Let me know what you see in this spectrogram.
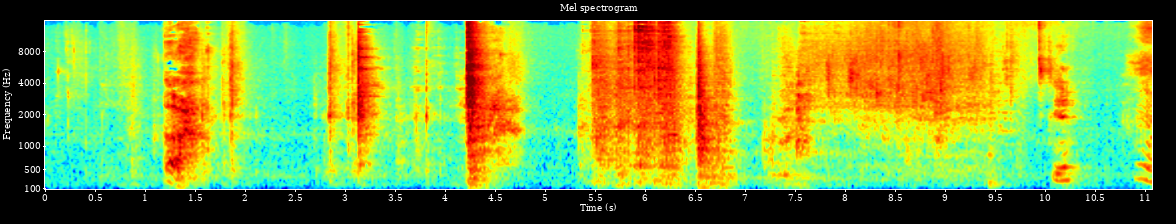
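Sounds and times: metal pan clattering and scraping: 0:05.4 - 0:07.8.

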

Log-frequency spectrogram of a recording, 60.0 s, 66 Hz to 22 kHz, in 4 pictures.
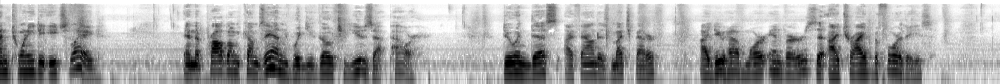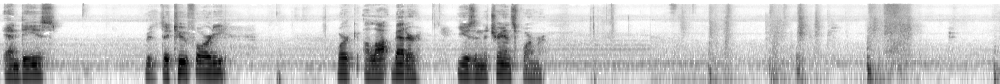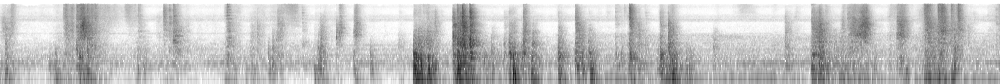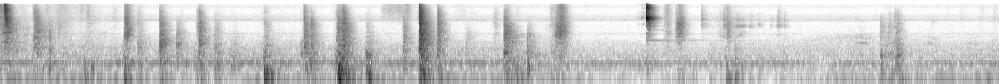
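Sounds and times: faint steady hum: 0:00.0 - 0:59.9.

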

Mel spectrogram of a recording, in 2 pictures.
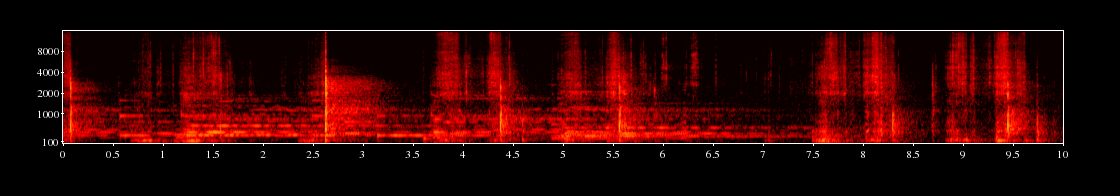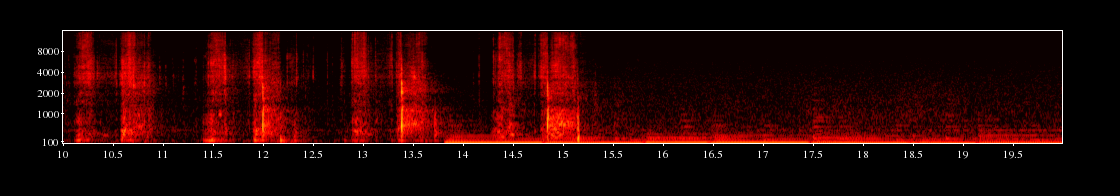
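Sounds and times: knife slicing cabbage on wooden board: 0:07.7 - 0:13.7
background music with bass: 0:13.8 - 0:19.9.

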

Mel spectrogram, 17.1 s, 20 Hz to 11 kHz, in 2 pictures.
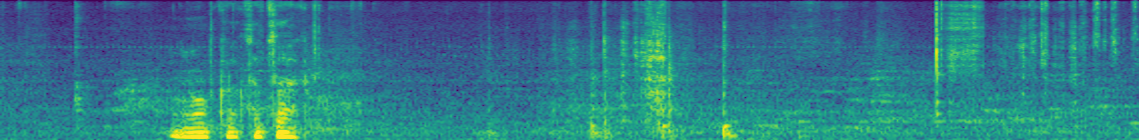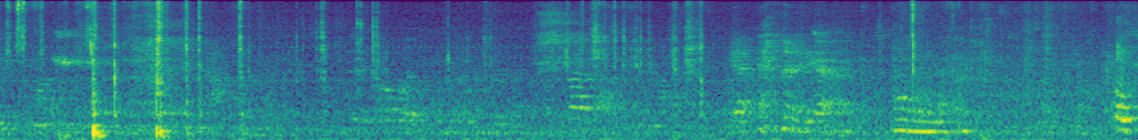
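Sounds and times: rubbing and scraping of plastic: 0:07.0 - 0:10.1.

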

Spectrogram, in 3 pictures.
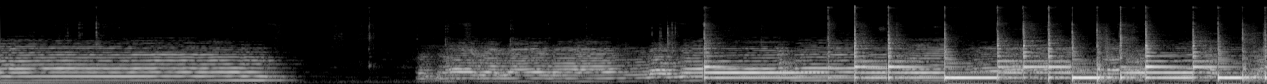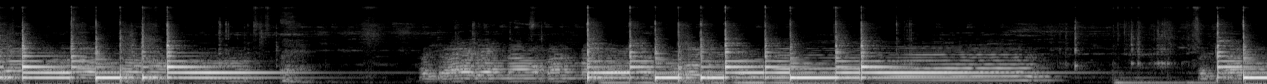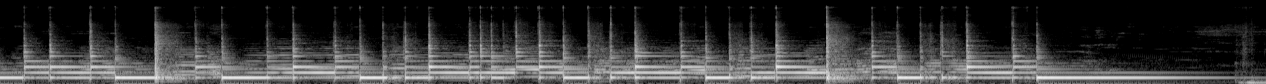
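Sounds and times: hand drum strokes: 0:07.0 - 0:15.5, 0:23.2 - 0:36.2.

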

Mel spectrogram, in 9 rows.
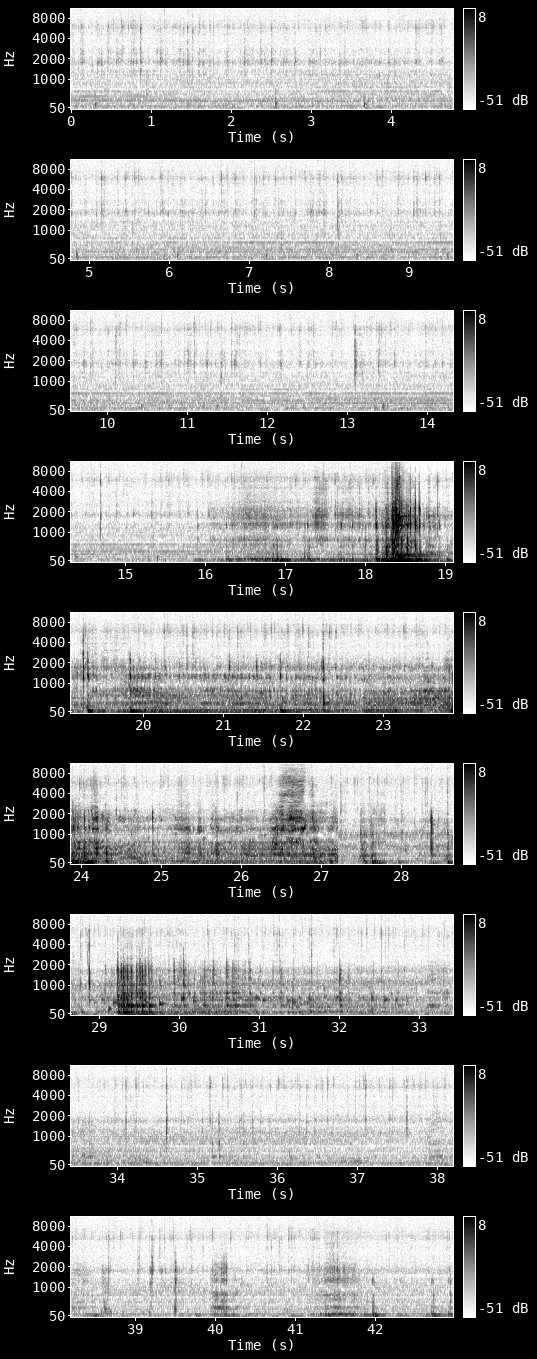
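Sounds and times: faint underwater crackling: 0:00.0 - 0:42.9
rushing water: 0:15.9 - 0:35.3.

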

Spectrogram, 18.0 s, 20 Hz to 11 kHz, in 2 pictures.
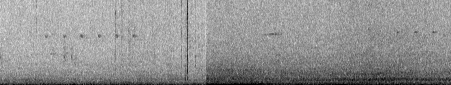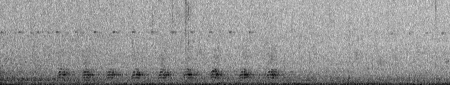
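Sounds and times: crow cawing: 0:10.1 - 0:14.7.

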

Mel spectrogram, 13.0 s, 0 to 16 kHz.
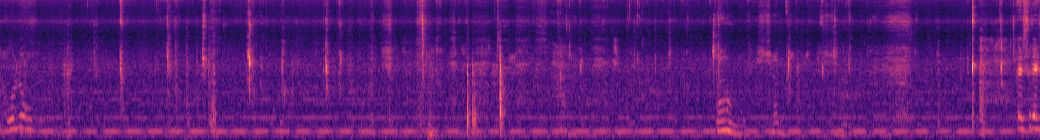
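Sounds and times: steady low hum: 0:00.0 - 0:13.0
clicks and knocks of eating: 0:00.8 - 0:06.4.

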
